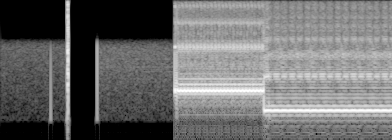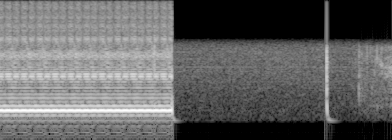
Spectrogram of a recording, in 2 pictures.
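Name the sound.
radio dispatch alert tone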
